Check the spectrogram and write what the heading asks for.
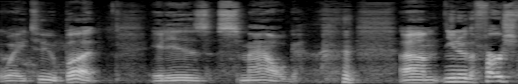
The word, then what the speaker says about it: Smaug: smaug which uh some people want to say smog and i would think it would be pronounced that way too but it is smog um you know the first film you know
